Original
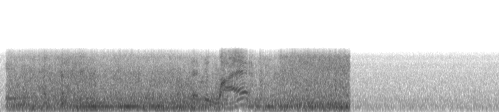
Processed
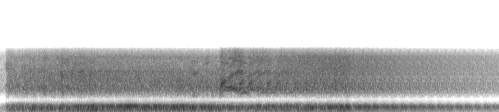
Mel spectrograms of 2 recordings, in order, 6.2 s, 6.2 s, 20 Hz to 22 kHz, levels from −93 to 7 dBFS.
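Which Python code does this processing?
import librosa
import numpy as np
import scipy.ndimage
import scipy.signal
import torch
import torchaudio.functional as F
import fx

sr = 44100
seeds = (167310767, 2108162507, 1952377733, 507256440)

p1 = scipy.signal.sosfilt(scipy.signal.ellip(3, 1.0, 60, [150.0, 780.0], 'bandstop', fs=sr, output='sos'), x)
p2 = fx.high_shelf(p1, sr, hz=3400.0, db=8.0)
p3 = p2 + fx.echo_heads(p2, sr, ms=115, heads='second and third', feedback_pct=73, wet_db=-7.0, dry=0)
y = F.gain(torch.from_numpy(p3), 4.5).numpy()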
